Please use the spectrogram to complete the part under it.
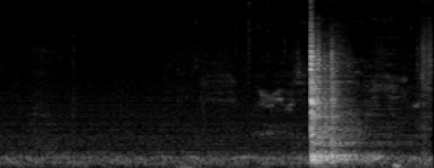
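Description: A metal pan clanks.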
